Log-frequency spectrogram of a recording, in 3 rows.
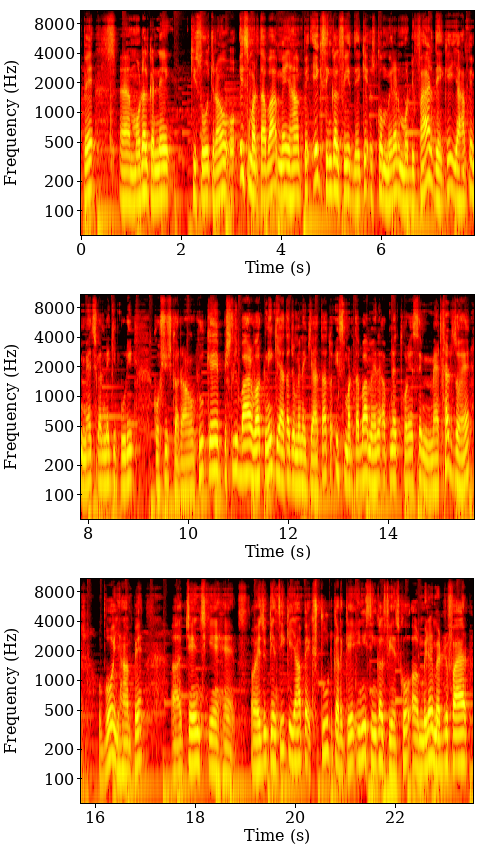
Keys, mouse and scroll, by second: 0.2 shift+middle click, 0.6 shift+middle click, 1.0 middle click, 1.5 middle click, 1.5 click, 1.7 click, 3.2 click, 4.6 click, 5.1 Tab, 5.2 click, 5.5 click, 5.5 2, 5.5 shift+click, 5.9 middle click, 5.9 g, 6.4 e, 7.4 click, 7.7 middle click, 7.7 g, 8.5 middle click, 8.7 1, 8.7 click, 9.0 shift+click, 9.7 middle click, 9.9 shift+click, 10.1 shift+click, 10.1 shift+2, 10.3 shift+click, 10.4 shift+click, 10.6 shift+click, 10.7 shift+click, 11.0 middle click, 11.1 shift+click, 11.2 shift+click, 11.3 shift+click, 11.5 shift+click, 12.0 click, 12.0 middle click, 12.4 middle click, 13.5 g, 17.0 click, 17.1 ctrl+r, 17.5 middle click, 17.7 1, 17.8 click, 18.2 click, 18.3 g, 21.4 click, 21.6 g, 22.1 shift+click, 22.2 middle click, 22.5 g, 23.2 middle click.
